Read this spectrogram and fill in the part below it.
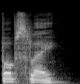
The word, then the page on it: bobsleigh: British English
